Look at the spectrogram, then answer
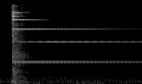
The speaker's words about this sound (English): Where's the bell? I rang it. You don't hear it through Zoom.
